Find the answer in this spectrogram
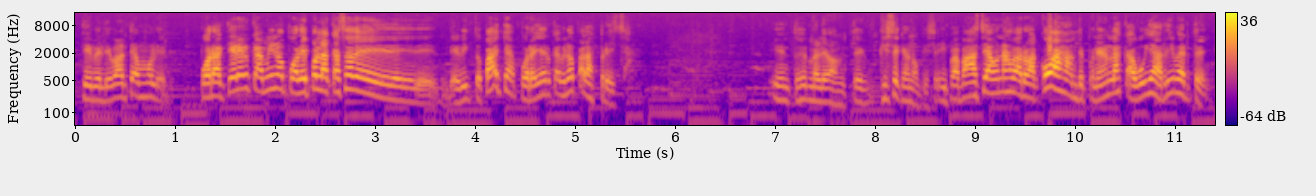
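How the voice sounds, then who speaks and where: An older woman with a Venezuelan accent, telling lively stories from her childhood in an interview and acting out cries in a high voice. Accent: Venezuelan Spanish. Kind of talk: lively storytelling.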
